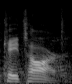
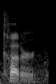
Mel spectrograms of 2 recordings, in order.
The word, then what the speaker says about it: Qatar: streaming from tomorrow is katar ladies and gentlemen the illustrious mike flanagan yeah it can also be pronounced cutter cutter yeah and we'd like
